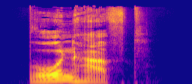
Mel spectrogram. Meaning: resident (in the place mentioned)
- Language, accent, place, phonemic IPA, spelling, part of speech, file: German, Germany, Berlin, /ˈvoːnhaft/, wohnhaft, adjective, De-wohnhaft.ogg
